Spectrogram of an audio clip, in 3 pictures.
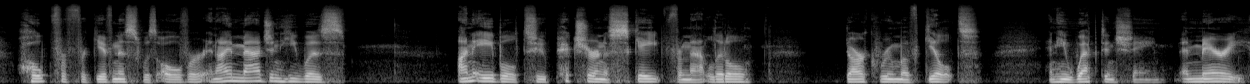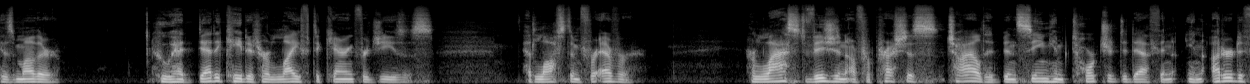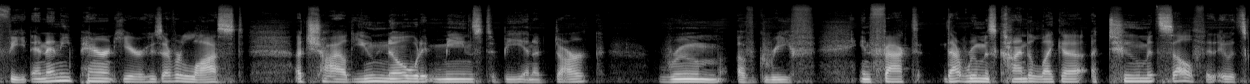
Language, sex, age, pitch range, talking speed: English, male, 30-49, 115-135 Hz, 155 wpm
